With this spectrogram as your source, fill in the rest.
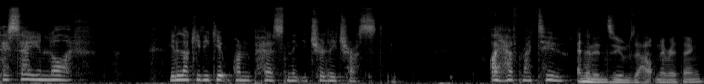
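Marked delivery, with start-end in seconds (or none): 0.0-5.6 put-on very high little-girl voice, British accent. Recalling a movie's ending, quoting the little girl in a put-on British accent. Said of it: "in a British accent".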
